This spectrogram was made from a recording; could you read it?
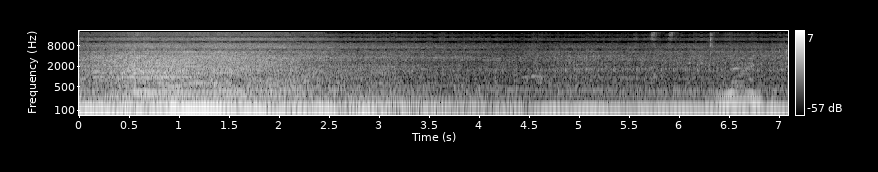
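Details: Mahindra Bolero BS6 after clearing DEF/SCR fault (DEF error, no start at 590 km, code P2BA7): low, even diesel rumble with steady beat, no misses or knocks; smooth healthy idle after repair.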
